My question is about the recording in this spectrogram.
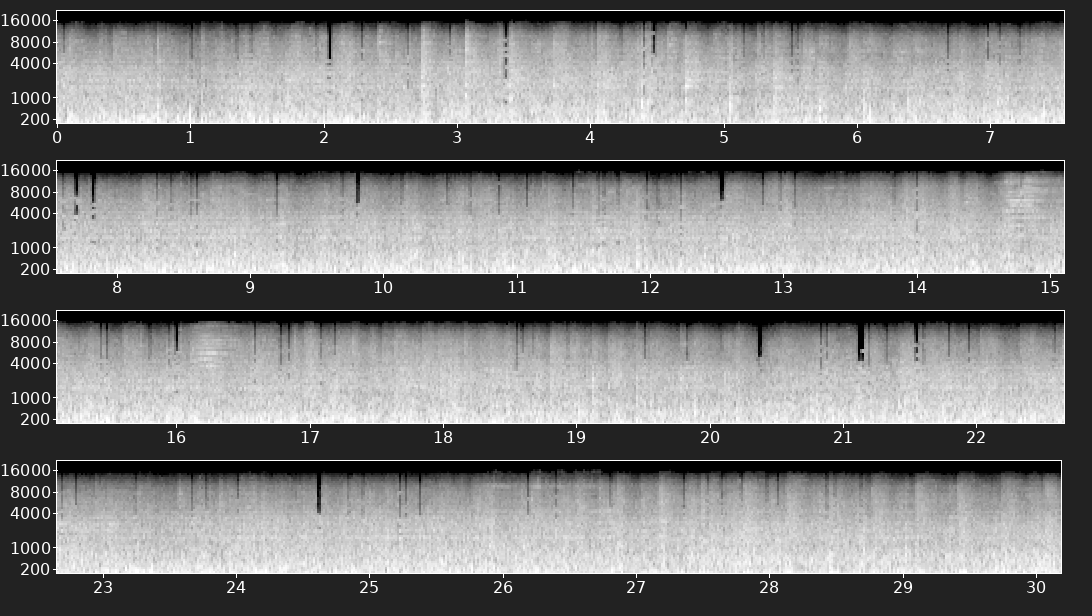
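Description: Freight train of tank wagons rolling past, steel wheels clattering steadily over the rail joints, with two brief high wheel squeaks about halfway through.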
